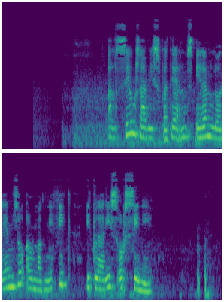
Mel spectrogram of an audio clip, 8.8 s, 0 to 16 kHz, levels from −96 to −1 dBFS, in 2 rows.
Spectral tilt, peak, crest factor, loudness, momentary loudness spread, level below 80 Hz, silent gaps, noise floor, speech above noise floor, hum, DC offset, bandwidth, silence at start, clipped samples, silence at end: -4.5 dB/octave; -12 dBFS; 18 dB; -27 LUFS; 12 LU; -58 dBFS; none; under -90 dBFS; over 64 dB; none; under 0.1%; 10 kHz; 1.45 s; under 0.1%; 0.25 s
